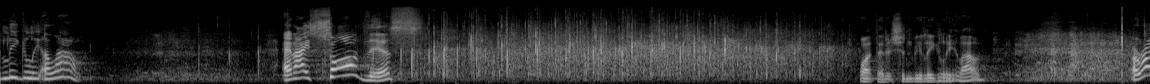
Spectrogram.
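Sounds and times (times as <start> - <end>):
speech: 0.0 - 0.9, 2.8 - 4.3, 8.6 - 10.0
laughter: 1.2 - 2.6, 9.9 - 11.4
audience clapping: 1.7 - 8.9, 11.1 - 11.4.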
